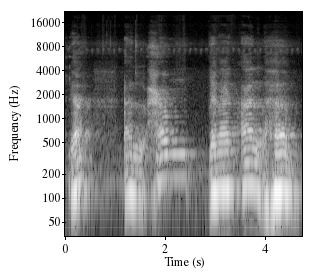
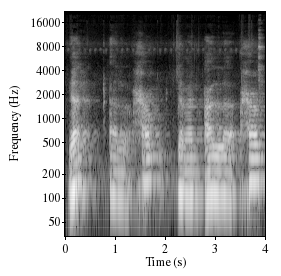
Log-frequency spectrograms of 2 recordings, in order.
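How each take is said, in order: No difference in how they are said.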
